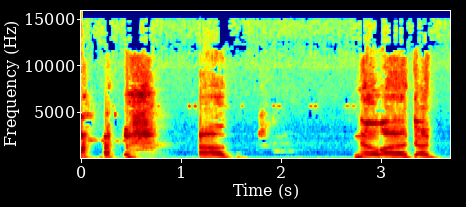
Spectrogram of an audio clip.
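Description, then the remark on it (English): Several short chirping bursts separated by pauses, with two longer trilling phrases that sound like a voice imitating crickets rather than real insects. “Are those crickets in the background?”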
